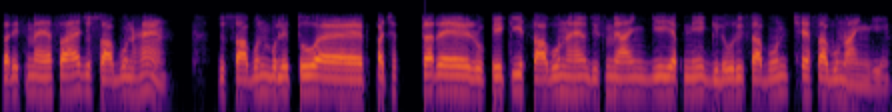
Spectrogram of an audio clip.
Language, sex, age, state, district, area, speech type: Hindi, male, 18-30, Madhya Pradesh, Seoni, urban, conversation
